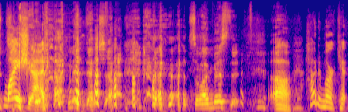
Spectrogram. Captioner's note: laughs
